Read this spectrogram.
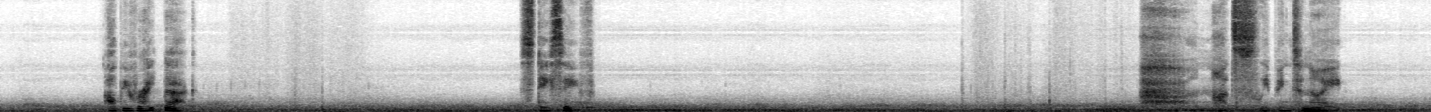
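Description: A young girl speaks softly and quietly.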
